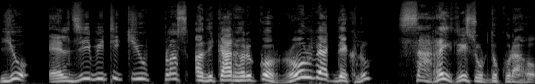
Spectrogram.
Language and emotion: Nepali, angry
